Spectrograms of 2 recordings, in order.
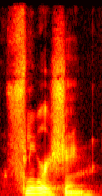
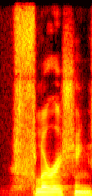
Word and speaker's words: flourishing: say a flourishing City the word is not pronounced flourishing I cannot use the or sound like floor and more I have to use the sound ER Fleur flourishing City I use the sound ER like Burger it's a closed sound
